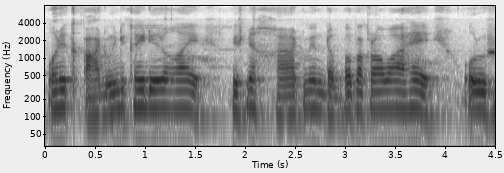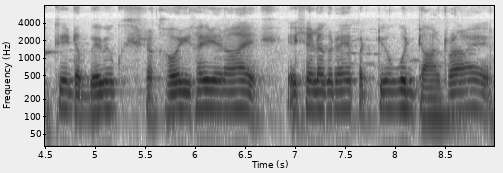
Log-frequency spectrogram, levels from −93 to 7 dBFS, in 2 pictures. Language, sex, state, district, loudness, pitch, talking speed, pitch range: Hindi, male, West Bengal, Kolkata, -18 LUFS, 135 Hz, 225 wpm, 120-140 Hz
